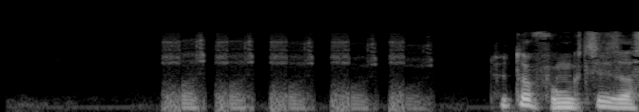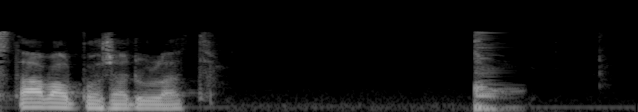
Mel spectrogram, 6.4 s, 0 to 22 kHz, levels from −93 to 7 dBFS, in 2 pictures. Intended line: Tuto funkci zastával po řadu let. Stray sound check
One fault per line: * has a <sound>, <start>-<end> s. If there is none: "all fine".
* has a laugh, 0.8-2.2 s
* has a thud, 5.6-5.8 s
